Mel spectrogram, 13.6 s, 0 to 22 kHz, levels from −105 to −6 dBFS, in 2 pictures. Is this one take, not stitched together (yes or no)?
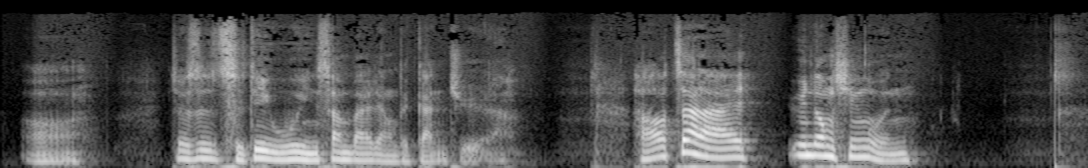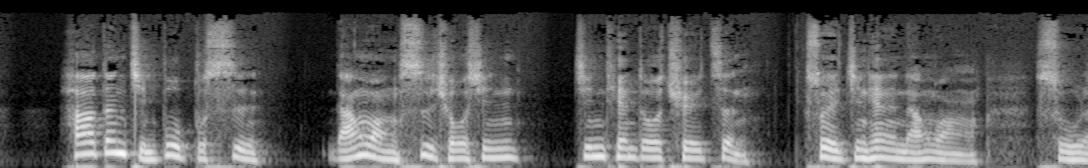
yes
